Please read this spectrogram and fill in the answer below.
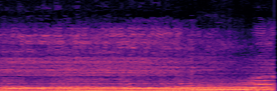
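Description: Mixed vocal group of two men and two women singing into microphones, holding sustained notes in harmony; the chord changes about one and a half seconds in.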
